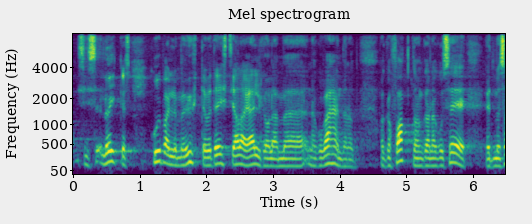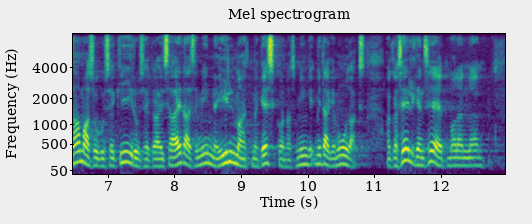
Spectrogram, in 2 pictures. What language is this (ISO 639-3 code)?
est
